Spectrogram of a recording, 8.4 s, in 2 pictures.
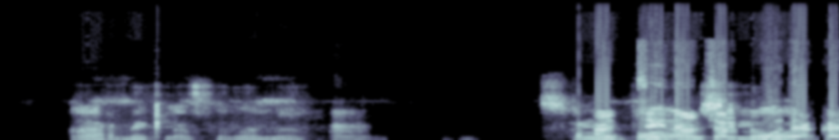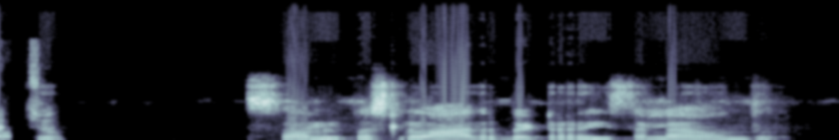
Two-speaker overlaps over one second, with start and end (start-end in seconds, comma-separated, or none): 3.0-4.5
